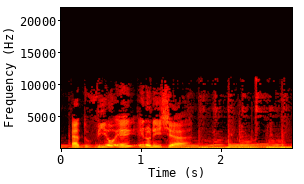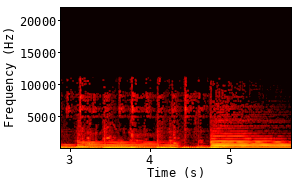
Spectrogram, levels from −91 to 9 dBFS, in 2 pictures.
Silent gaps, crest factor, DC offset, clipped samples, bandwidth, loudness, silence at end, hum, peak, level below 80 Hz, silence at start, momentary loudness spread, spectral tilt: none; 20 dB; under 0.1%; under 0.1%; 11.5 kHz; -29 LUFS; 0 s; none; -10 dBFS; -36 dBFS; 0 s; 6 LU; -6.5 dB/octave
